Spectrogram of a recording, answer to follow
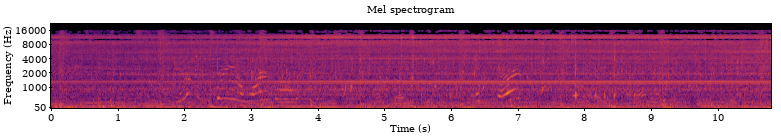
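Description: Water from a small electric pump running down a miniature gold-mining sluice and pouring off its end, over a steady high hum.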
